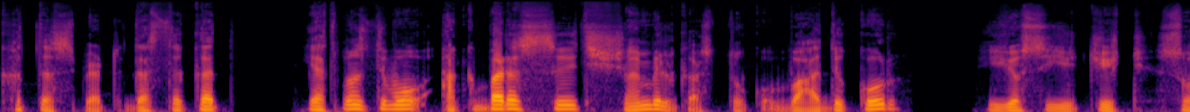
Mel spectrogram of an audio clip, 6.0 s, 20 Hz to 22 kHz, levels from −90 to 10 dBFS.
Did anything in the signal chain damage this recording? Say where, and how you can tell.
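No, nothing in the chain seems to have damaged this speech recording, and there's nothing here to point to at any stage.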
